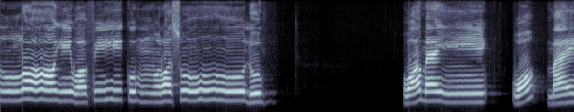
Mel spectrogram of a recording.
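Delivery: slow, drawn-out chanted recitation; Quran recitation. Shown as a demonstration. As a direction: recite it slowly, stretching each vowel. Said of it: "Quran recitation demo".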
